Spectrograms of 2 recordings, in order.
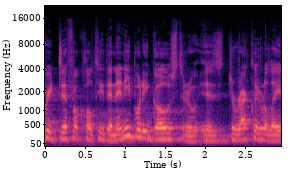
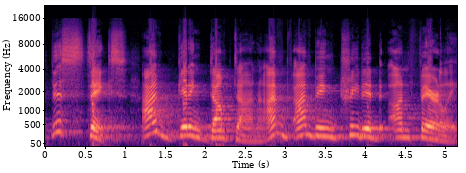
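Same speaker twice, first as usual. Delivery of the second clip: loud, high, drawn-out mock protest; indignant complaint; 4 semitones higher, 6 dB louder, slower than usual. Disciplined child complaining to parents, mock indignant. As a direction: stretch the key words in mock grievance.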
